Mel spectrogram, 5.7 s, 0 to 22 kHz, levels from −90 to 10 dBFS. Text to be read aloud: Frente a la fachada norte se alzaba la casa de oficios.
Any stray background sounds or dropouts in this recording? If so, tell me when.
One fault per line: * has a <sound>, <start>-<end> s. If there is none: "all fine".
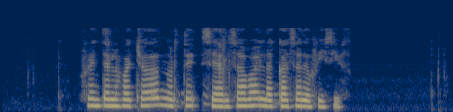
all fine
